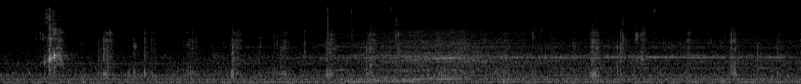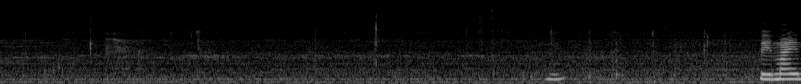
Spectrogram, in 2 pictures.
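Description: Close-miked mouth sounds of eating: a crisp bite about half a second in, then steady chewing with small wet clicks.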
